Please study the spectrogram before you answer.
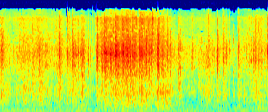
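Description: Chalk-dusted fingertips of both hands grab, squeeze and crumble a pile of small solid white school chalk stick pieces on a silver foil paper plate. A steady, bright, dense crunching of breaking chalk rises and falls in loudness, with a possible faint crinkle of foil beneath.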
